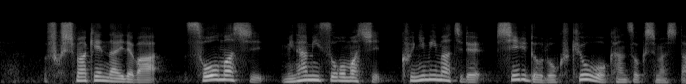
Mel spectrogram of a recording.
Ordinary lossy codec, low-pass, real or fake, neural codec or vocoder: none; 7.2 kHz; fake; codec, 16 kHz, 0.3 kbps, FocalCodec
